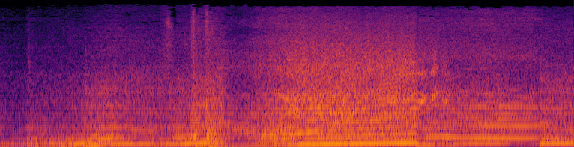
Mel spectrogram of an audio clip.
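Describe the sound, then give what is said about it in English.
A car engine revs hard during a car chase in the film Ronin, its pitch climbing and shifting through gears, with screeching tires and rushing road noise. Loud, with no voices. “Another film that has a lot of car chases going on in it is Ronin.”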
